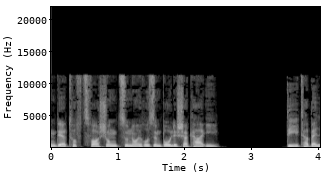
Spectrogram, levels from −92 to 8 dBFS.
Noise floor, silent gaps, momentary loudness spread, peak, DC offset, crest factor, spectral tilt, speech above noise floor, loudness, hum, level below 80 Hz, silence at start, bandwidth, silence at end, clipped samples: under -90 dBFS; 2.71-3.41 s; 8 LU; -4 dBFS; under 0.1%; 16 dB; -6 dB/octave; over 71 dB; -20 LUFS; none; -48 dBFS; 0 s; 12 kHz; 0 s; under 0.1%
